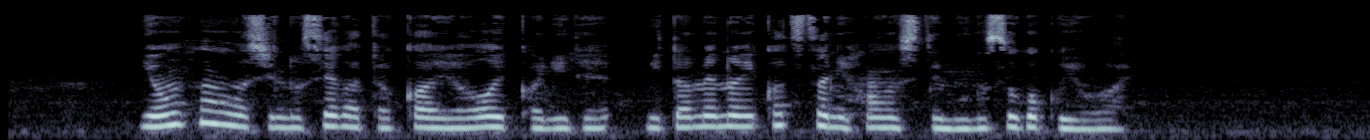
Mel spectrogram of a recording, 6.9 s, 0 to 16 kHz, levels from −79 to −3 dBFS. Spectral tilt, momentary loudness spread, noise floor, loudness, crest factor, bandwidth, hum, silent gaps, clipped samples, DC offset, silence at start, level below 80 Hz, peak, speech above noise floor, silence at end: -4 dB/octave; 7 LU; -59 dBFS; -25 LUFS; 16 dB; 11.5 kHz; none; none; under 0.1%; under 0.1%; 0.7 s; -62 dBFS; -10 dBFS; 35 dB; 1.25 s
